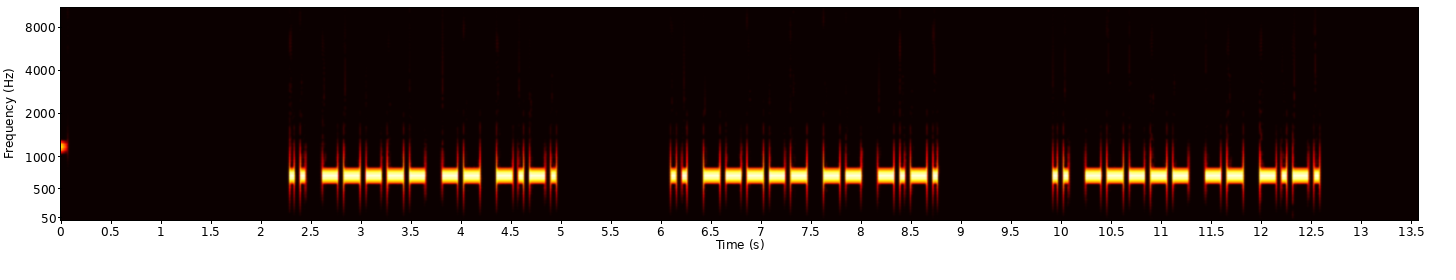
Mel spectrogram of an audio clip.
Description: Morse code, heard as a keyed tone, about 22 wpm, 700 Hz. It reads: I0MC I0MC I0MC
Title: DXCC-100 Call Signs - 4 Characters - Repeated 3x - 22wpm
